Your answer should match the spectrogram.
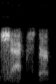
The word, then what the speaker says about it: Shakespeare: spur so pretty much his name was William SHAKSPER based on was a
